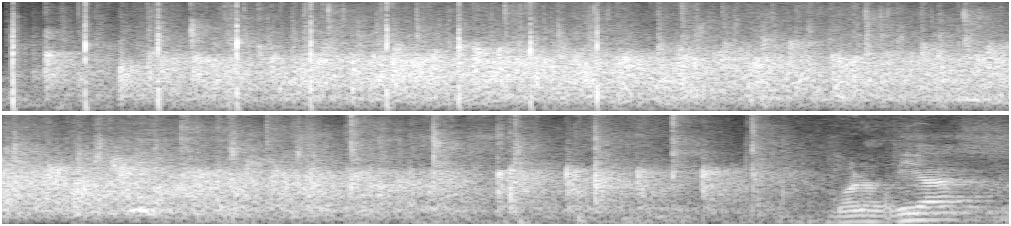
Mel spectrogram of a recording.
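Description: An audience at a university forum presentation applauds to welcome two speakers, a full, sustained round of clapping that gradually thins into scattered claps before a voice begins speaking near the end.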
